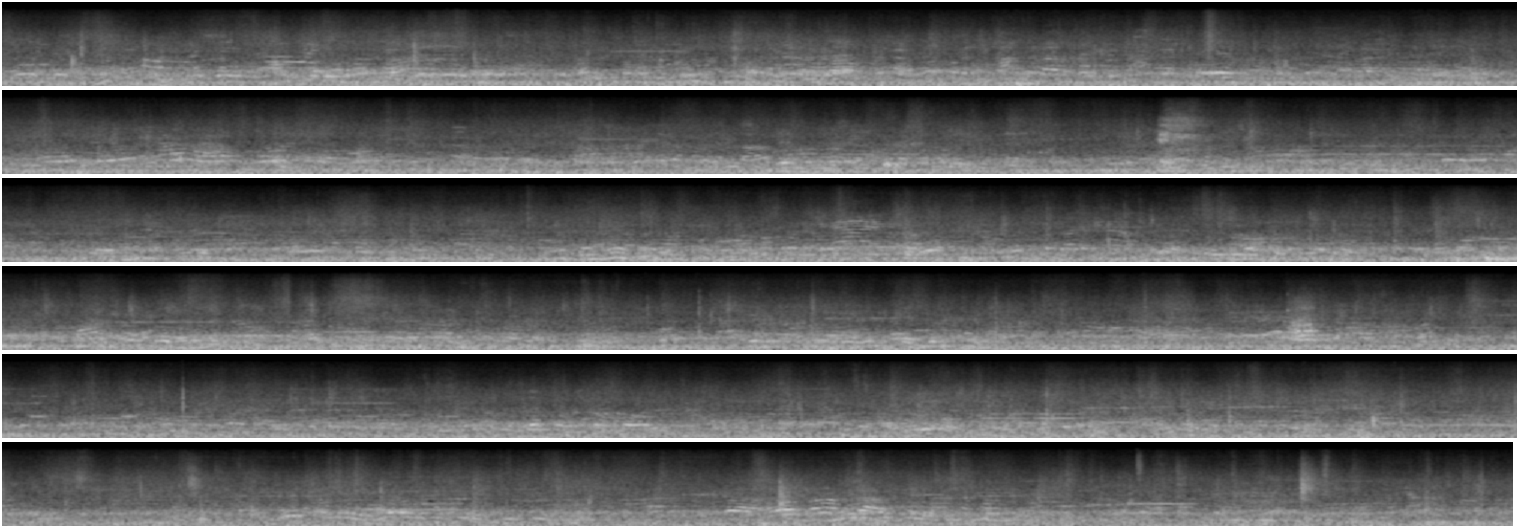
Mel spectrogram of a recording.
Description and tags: supermercado (mono)
supermarket(mono audio)
field-recording, supermarket, ambience, mono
